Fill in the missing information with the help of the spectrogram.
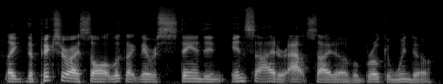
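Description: A man's voice: medium pitch, fairly even intonation, brisk, creaky. A man co-hosting a podcast in casual chat, easygoing and swearing casually. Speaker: podcast co-host.

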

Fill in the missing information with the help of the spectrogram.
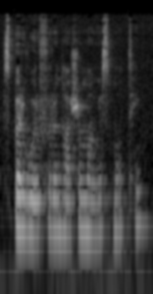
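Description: Reading an audiobook of literary fiction, a woman keeps her scripted narration calm, even and subdued.

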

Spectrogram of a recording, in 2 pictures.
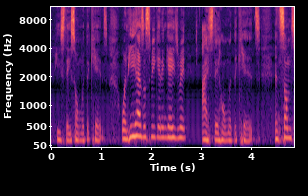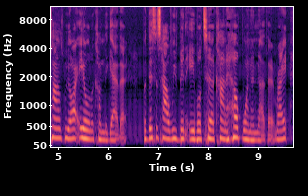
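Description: Her voice is warm and medium in pitch, though the audio is poor. Speaking at church, this woman from Haiti weaves preaching together with her own testimony, emphatic yet conversational, and frequently checks in with the audience.

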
